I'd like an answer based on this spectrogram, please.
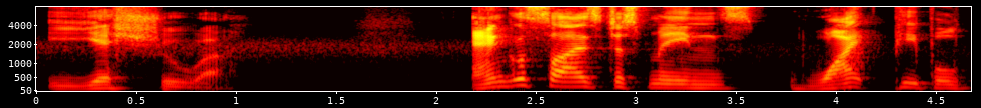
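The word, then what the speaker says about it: ישוע: In white for white people, we pronounce it Jesus, but Hebrew doesn't actually have a J sound. It has a Y sound. So his name is it's it comes from Yeshua and it goes through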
